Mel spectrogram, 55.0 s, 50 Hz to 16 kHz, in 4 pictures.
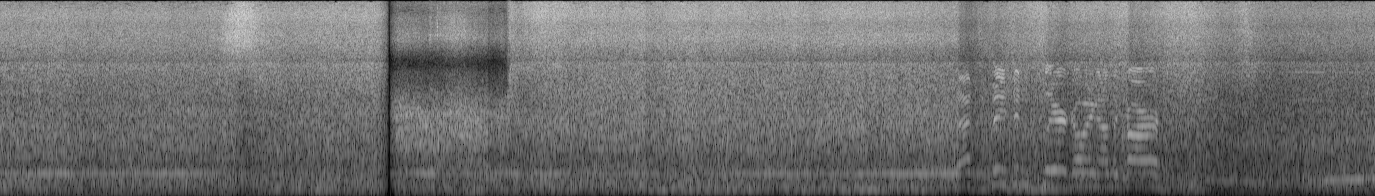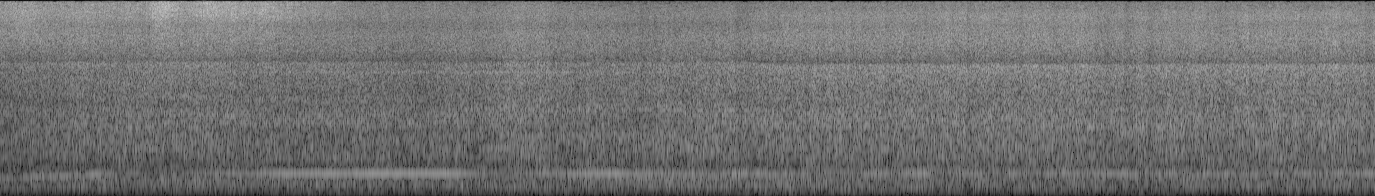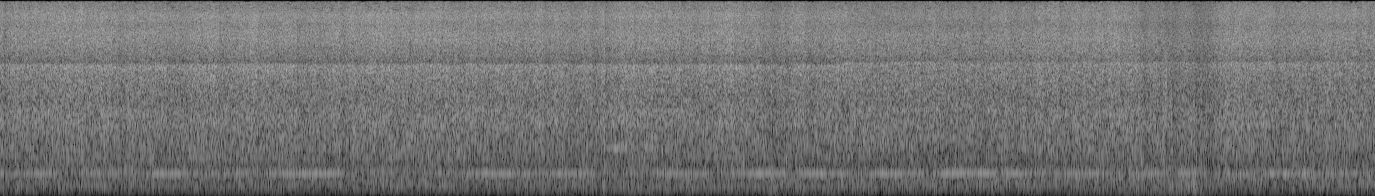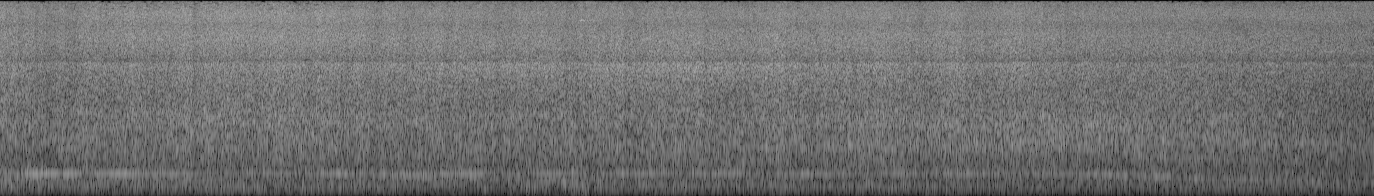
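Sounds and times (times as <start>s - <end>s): car wash machinery rushing: 0.0s - 54.9s
motor hum: 5.1s - 54.9s.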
